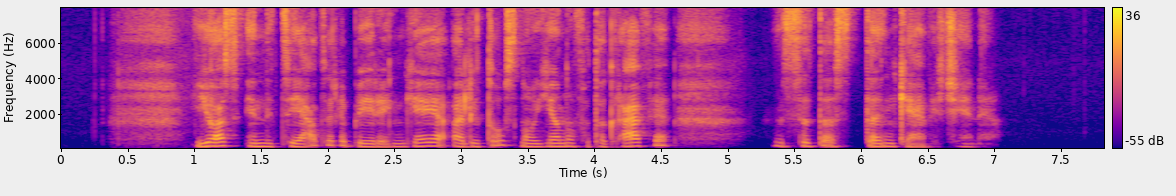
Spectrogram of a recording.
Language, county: Lithuanian, Vilnius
